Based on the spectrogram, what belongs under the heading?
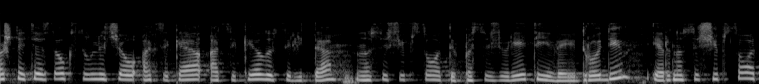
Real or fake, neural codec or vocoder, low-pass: fake; codec, 16 kHz, 16 kbps, FreqCodec, larger model; 7.2 kHz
